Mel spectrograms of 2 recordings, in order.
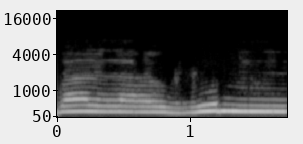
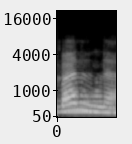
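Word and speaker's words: بَلَغُوا: talul yatama hatta idza balagun Jangan balla. nikah. Karena lamnya tidak bertasydid, tidak balla. Iza balagu.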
